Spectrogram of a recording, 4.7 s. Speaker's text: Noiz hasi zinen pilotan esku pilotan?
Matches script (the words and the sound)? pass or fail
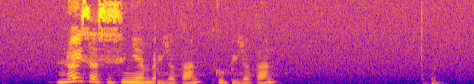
pass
